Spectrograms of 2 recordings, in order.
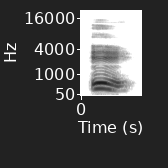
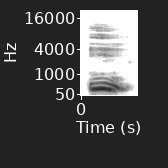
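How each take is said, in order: First: The vowel is a closed 'eh' sound. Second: The vowel is reduced to an 'ee' sound. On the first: The syllable is stressed. The speaker calls it right. "E, e" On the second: The syllable is treated as unstressed. The speaker calls it wrong. "not E, because it's stressed"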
